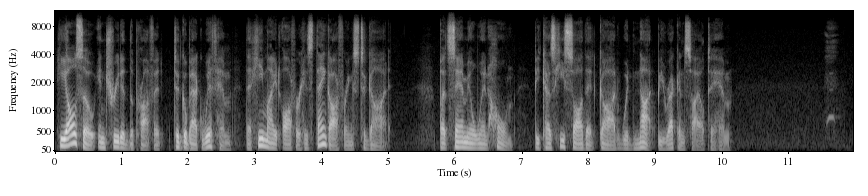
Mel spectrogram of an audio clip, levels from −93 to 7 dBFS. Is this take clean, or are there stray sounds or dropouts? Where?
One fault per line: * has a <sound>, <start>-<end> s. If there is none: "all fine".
* has a breath, 11.5-11.8 s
